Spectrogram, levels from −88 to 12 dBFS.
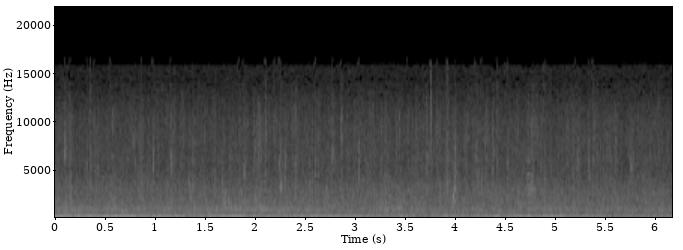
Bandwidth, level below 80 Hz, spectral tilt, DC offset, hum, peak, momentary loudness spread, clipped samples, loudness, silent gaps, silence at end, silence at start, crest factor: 17 kHz; -42 dBFS; -4 dB/octave; 0.3%; none; -20 dBFS; 3 LU; under 0.1%; -38 LUFS; none; 0 s; 0 s; 18 dB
